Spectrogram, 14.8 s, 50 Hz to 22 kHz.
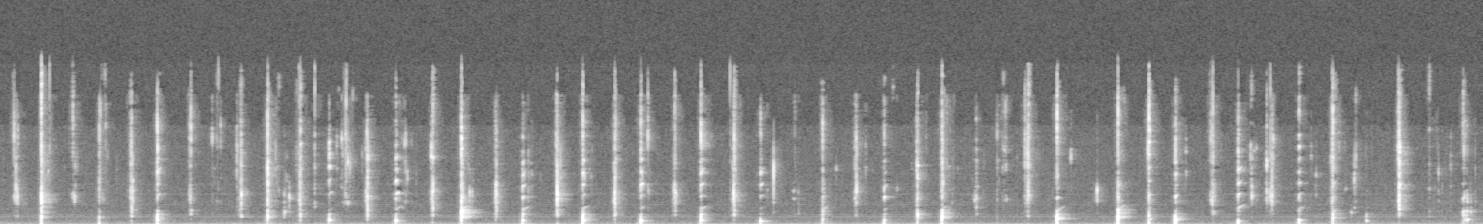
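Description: A frosted plastic bottle with a light blue cap, holding liquid, is held in one hand with the fingertips on its body while it is tilted and shaken. About 49 short, sharp, quiet clicks and liquid plops are heard at a steady pace, each dying away almost instantly, with a faint low hum underneath.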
